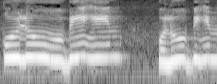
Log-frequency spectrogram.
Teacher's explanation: قلوبہم میں بھی واو مدہ ہے اس لیے ہم نے اس کو ایک الف کی مقدار کھینچ کر پڑھا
